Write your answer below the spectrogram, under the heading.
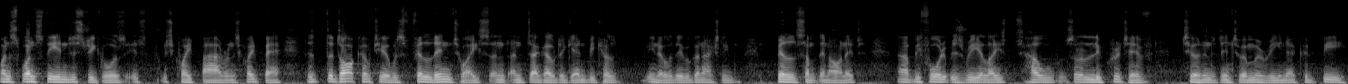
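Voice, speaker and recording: On a very clean recording with a silent background, a man with a South Wales accent speaks at a very fast pace. His pitch is fairly low, his tone dark and mellow, and his intonation fairly even. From Wales, Swansea. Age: 60s. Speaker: documentary photographer. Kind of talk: documentary interview. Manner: halting, many repetitions.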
